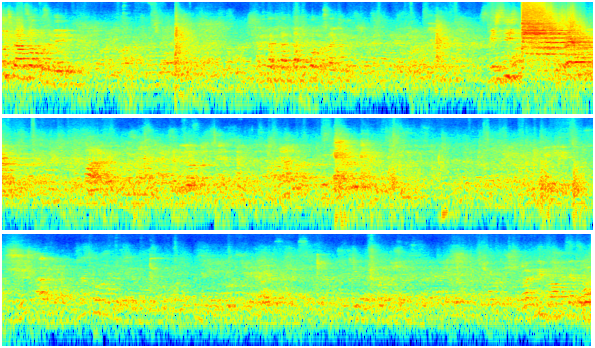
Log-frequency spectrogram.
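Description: A crowd of spectators chatters and shouts throughout a large echoing hall.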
